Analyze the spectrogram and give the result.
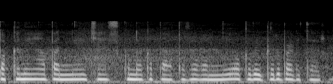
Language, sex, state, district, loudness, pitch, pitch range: Telugu, female, Andhra Pradesh, Guntur, -15 LUFS, 230 Hz, 225-235 Hz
